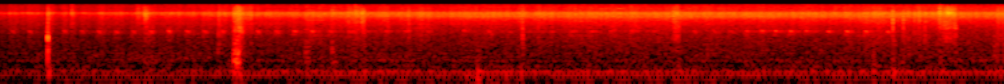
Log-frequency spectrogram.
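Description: A rag and work-gloved hands wiping down a glass wine bottle: faint rubbing with a few light knocks, about half a second in, at two and a half seconds and near the end, over a steady high-pitched hiss.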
